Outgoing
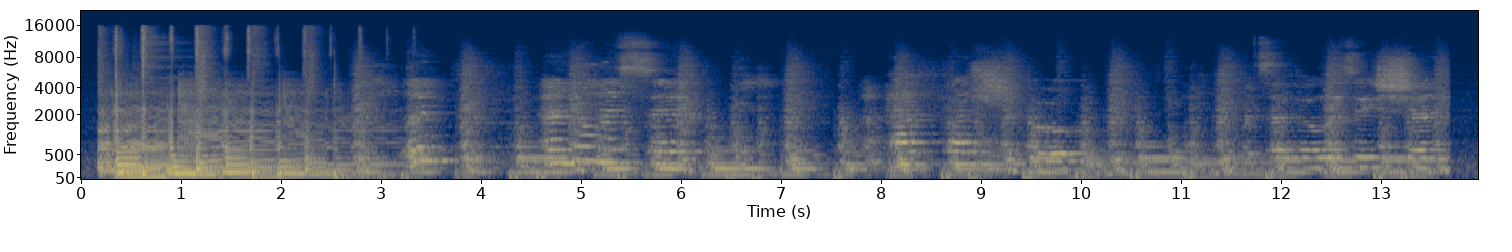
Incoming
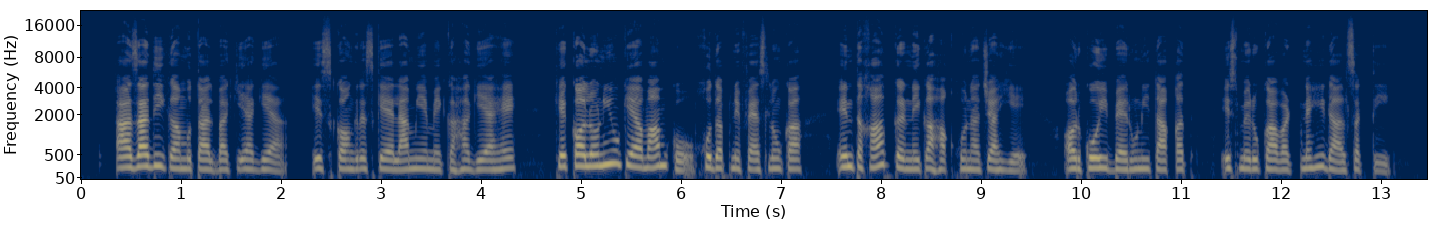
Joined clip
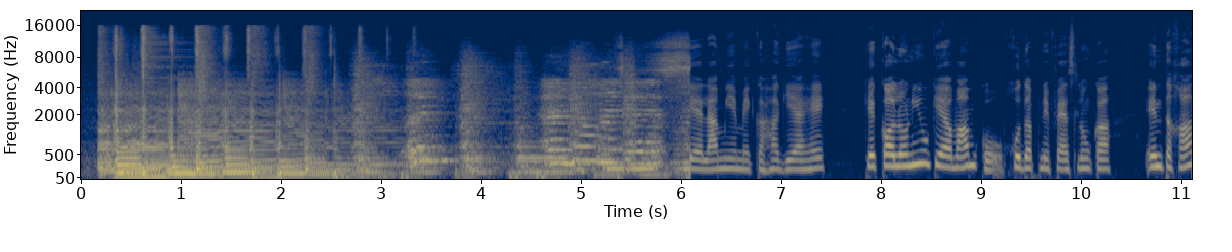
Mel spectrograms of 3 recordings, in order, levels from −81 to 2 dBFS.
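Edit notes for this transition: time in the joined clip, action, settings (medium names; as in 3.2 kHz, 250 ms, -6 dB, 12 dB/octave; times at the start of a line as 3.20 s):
outgoing
5.42–6.09 s: reverse
6.09 s: go over to incoming from 3.00 s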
